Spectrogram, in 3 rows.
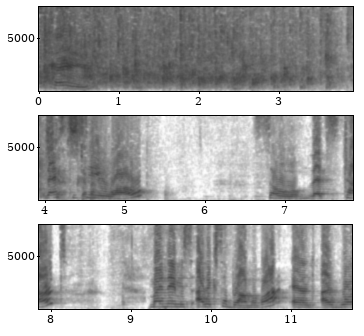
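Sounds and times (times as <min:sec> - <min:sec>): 
audience applause: 0:00.0 - 0:04.7
speech: 0:04.0 - 0:05.4, 0:06.8 - 0:08.2, 0:09.2 - 0:11.7.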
